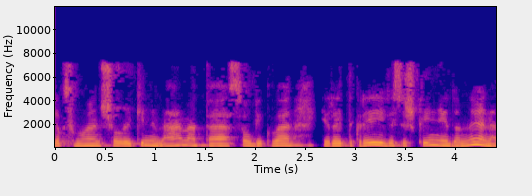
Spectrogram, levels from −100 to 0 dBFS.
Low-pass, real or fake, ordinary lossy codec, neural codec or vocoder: 7.2 kHz; fake; MP3, 32 kbps; codec, 16 kHz, 2 kbps, FunCodec, trained on Chinese and English, 25 frames a second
